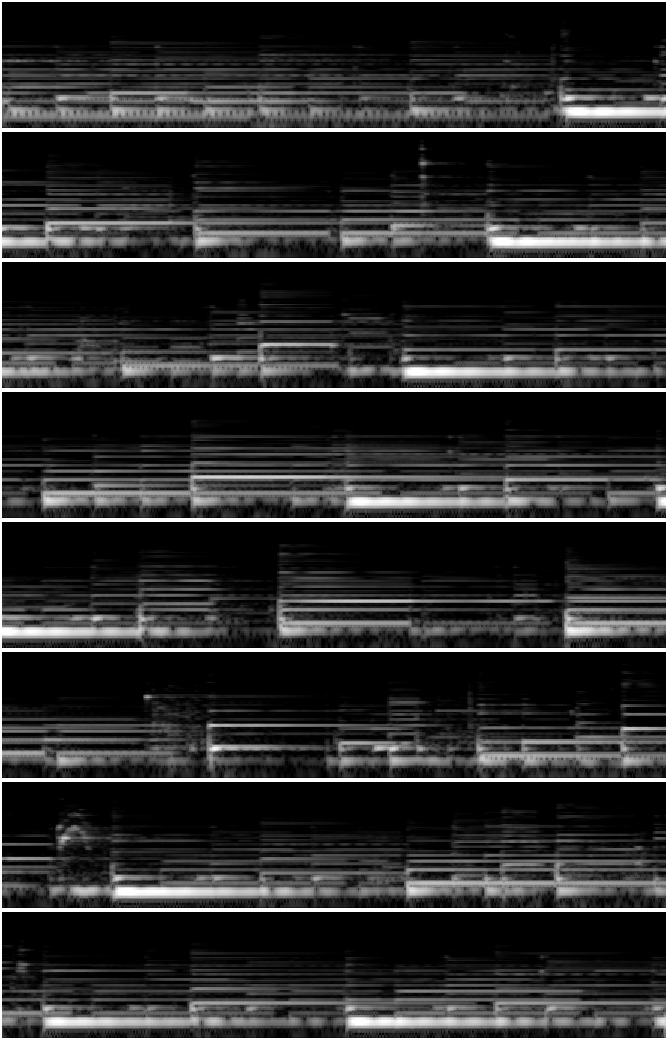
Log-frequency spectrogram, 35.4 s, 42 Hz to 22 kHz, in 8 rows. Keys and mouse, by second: 0.9-2.8 drag, 5.1-11.9 drag, 13.9 click, 16.2 s, 18.4 click, 21.7 click, 22.6 s, 24.7 click, 26.0 s, 28.4-31.9 drag, 35.0 g.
